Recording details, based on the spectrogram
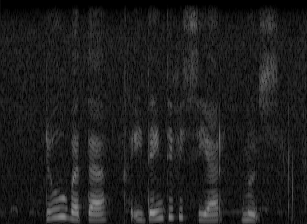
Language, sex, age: Afrikaans, female, 20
